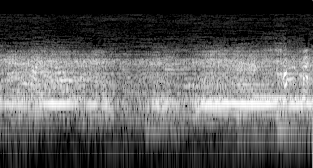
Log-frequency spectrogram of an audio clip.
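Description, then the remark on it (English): A passenger train rumbles steadily along the rails, a continuous loud roar with a sustained whistle-like tone running through it and no talking. “After a couple of hours on the train, Bob produced a guitar.”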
